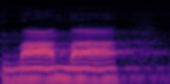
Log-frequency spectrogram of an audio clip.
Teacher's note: the word for mother has these bilabial sounds, meaning sounds produced with both lips together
